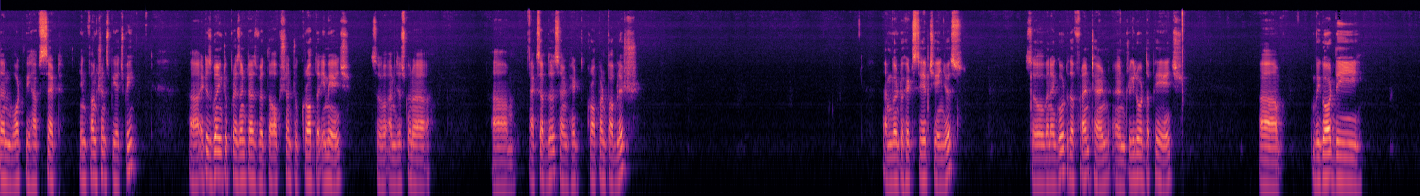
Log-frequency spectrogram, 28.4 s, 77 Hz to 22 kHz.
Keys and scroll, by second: 22.4 r.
